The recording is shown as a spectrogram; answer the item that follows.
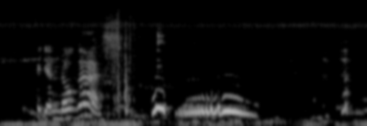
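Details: Barbary dove kept near a house at Gunung Karang, said to call at night, midday, dawn and morning: a man speaks first, then a short clipped note and a rolling, pulsed coo ending in a smooth falling tone.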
